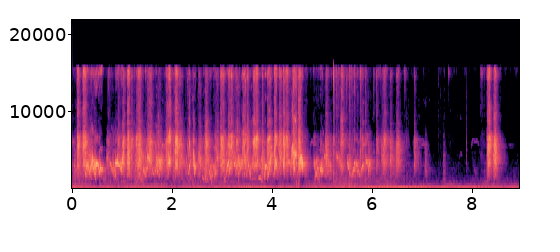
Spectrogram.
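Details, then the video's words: Budgerigar chatter, loud and busy for the first half with overlapping scratchy chirps and warbles, then breaking off into near quiet with a low hum and a brief final burst of twittering. "Budgies Birds talking sound Birds chirping sounds"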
